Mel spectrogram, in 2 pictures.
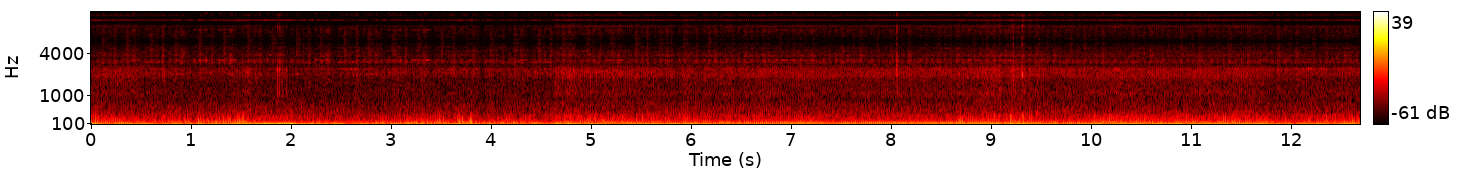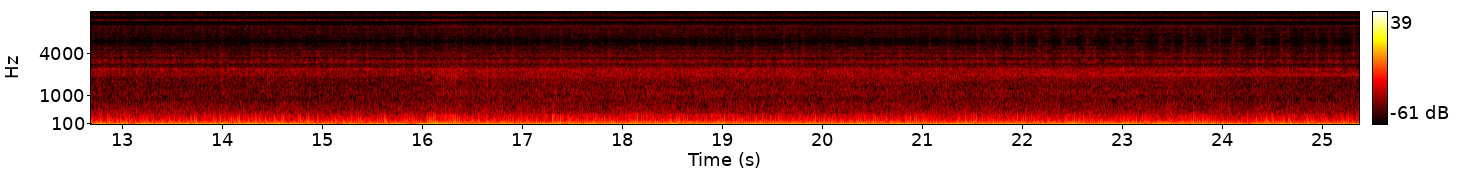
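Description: Honda Civic's engine running, heard from inside the closed cabin as a steady low rumble.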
